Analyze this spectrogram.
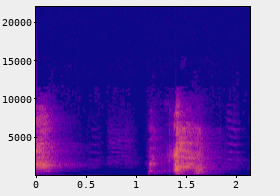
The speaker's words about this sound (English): Salute, salute. You see what I mean? Sneezed.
